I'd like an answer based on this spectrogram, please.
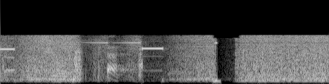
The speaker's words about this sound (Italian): mi sta partendo l'allarme della casa quando schiaccio il PTT.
